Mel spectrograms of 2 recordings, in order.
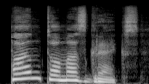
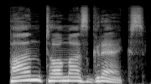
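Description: First: Slow, high-pitched lizard echo; high creature repeat; lizard parroting. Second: Drawn-out, raised model phrase; slow teaching prompt. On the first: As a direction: parrot each word back, drawn out and high. Lizard echoes the keeper. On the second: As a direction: say it slowly for a pupil. Keeper teaching lizard his name. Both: A narrator's reading.

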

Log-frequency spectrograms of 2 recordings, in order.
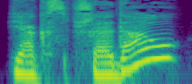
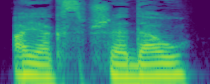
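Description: First: Higher-pitched exclaimed question; raised, indignant echo; called out. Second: Said in the usual way. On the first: A narrator's reading. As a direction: throw it back as an exclamation. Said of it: "zawołała".

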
